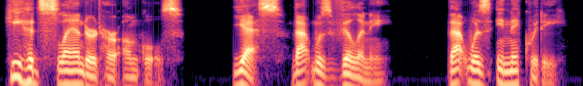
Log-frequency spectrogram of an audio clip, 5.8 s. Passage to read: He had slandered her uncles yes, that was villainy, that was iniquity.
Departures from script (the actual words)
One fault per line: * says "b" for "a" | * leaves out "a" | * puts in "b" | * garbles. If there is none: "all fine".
all fine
